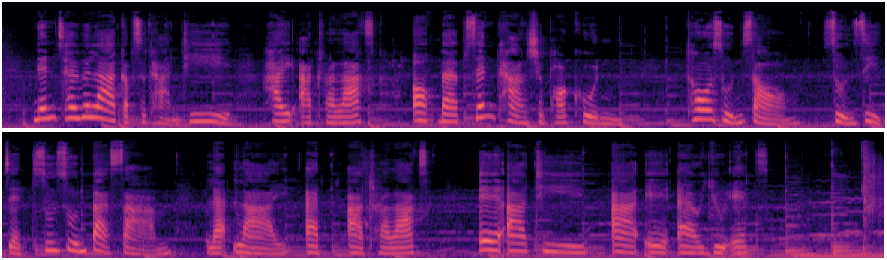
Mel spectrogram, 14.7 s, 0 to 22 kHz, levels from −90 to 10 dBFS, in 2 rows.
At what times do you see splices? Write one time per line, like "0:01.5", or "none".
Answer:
0:13.7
